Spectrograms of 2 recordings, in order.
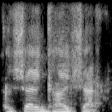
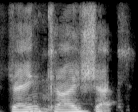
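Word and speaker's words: Chiang Kai-shek: longest time Taiwan go ahead Chris we we pronounce it Shang Kai Shack in Western countries say that again Shang Kai Shack okay thank you for saying that the proper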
